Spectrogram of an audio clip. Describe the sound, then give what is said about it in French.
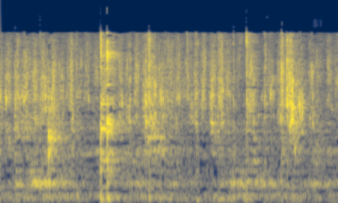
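A spoon stirs cold soy milk mixed with flour, making a soft, swirling liquid scrape with a few light clinks as it moves, heard alone without talk. “On mélange bien. Ça se mélange assez bien étant donné que le lait de soja est froid.”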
